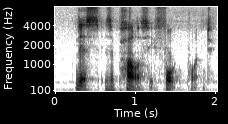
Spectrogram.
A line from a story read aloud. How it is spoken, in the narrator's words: grumbled Demiurge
